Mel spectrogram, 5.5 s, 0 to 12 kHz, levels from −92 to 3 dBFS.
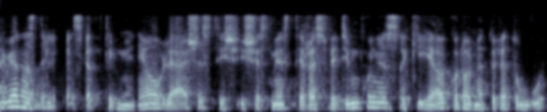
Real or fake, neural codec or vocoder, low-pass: fake; codec, 16 kHz, 4 kbps, X-Codec, WavLM features, trained on Multilingual LibriSpeech; 7.2 kHz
